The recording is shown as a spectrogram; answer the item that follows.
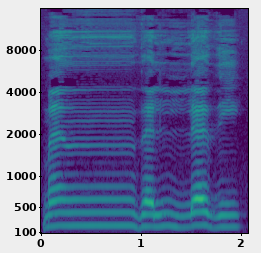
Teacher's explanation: من ذا، اخفاء کا کیا رول ہے کہ نون کو چھپائیں گے، غنہ ریٹین کرتے ہوئے رائٹ اوے ذال کے مخرج پہ جائیں گے، ٹچ نہیں کریں گے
